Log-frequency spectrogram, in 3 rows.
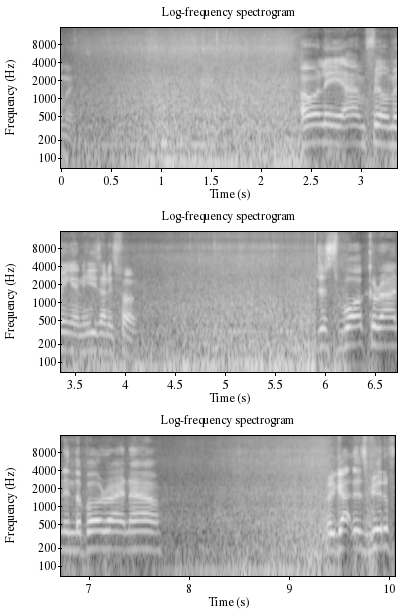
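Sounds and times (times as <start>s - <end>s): water washing along hull: 0.0s - 2.9s, 7.8s - 10.0s
outboard motors rumbling: 0.0s - 10.0s.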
